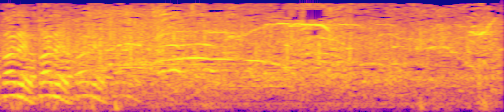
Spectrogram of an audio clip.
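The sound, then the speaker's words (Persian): Audience at a festive gathering claps hands, a dense continuous wash of applause mixed with cheering. A raised voice is heard at the start. “همه دست بزنن ماشاءالله سمت خانما، ماشاءالله چه خبره.”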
